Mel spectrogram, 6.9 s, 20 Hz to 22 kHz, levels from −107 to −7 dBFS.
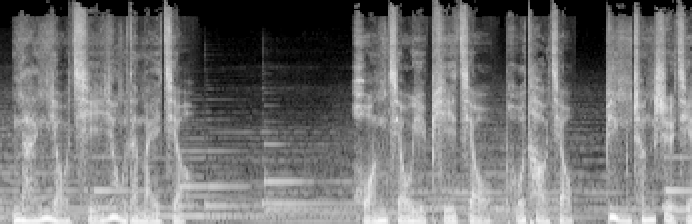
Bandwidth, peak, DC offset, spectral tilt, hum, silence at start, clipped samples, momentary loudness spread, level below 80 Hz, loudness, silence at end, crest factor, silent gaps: over 20 kHz; 0 dBFS; under 0.1%; -3.5 dB/octave; none; 0 s; under 0.1%; 17 LU; -24 dBFS; -15 LUFS; 0 s; 16 dB; none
